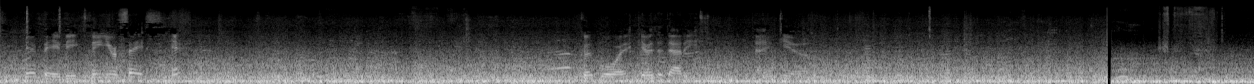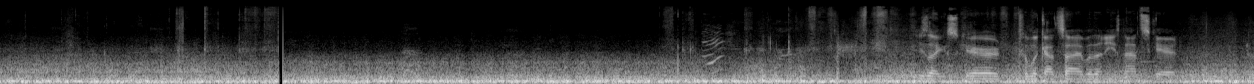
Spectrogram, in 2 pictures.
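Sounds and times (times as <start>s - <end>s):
airliner cabin drone: 0.0s - 25.0s.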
